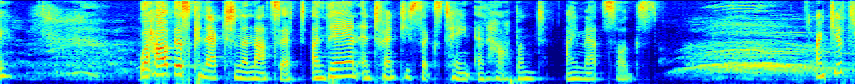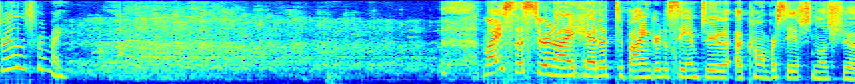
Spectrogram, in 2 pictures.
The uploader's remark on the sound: Black Box. The audience is in fine voice. Tenx9 is a live storytelling event.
